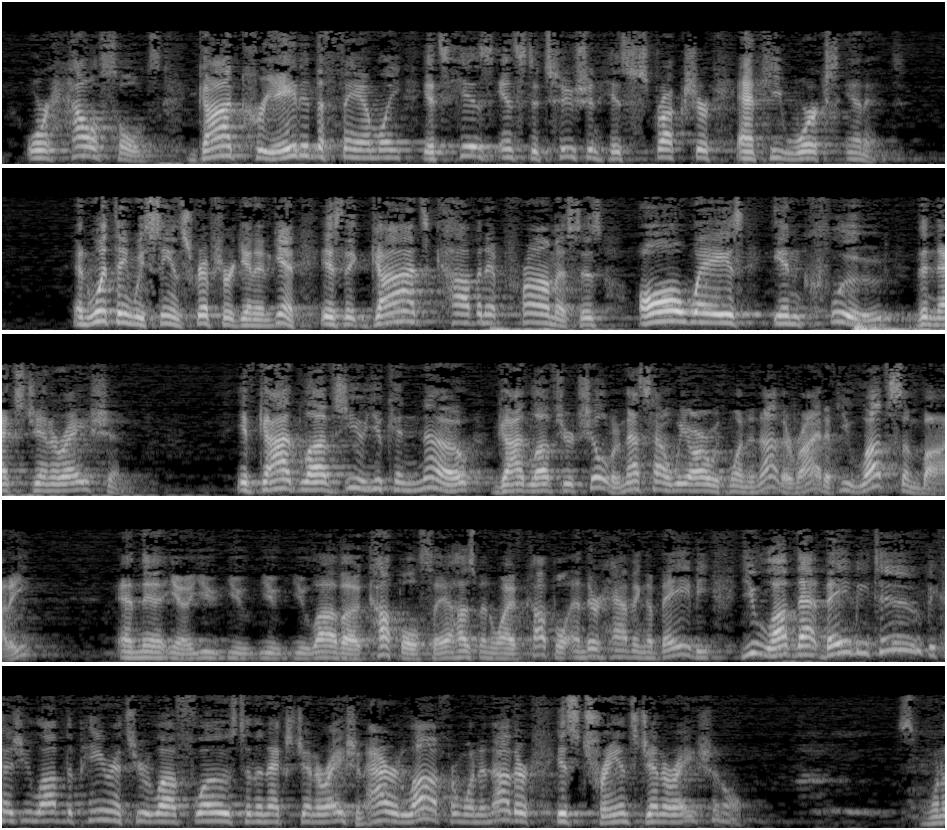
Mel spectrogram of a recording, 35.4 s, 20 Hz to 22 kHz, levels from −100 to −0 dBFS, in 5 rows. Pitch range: 150-200 Hz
